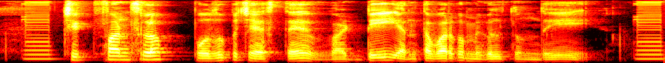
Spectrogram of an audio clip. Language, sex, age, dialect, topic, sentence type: Telugu, male, 31-35, Utterandhra, banking, question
